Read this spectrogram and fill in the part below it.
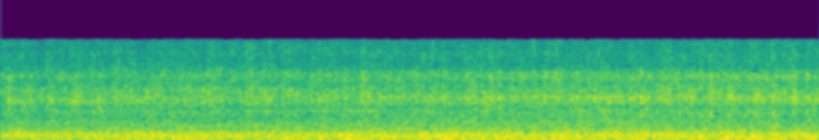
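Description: Heavy rain pours while floodwater overflows, a dense, continuous roaring wash of water, loud and close, steady throughout with no talking.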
